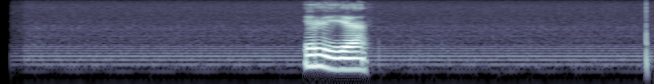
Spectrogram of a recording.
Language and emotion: Russian, neutral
